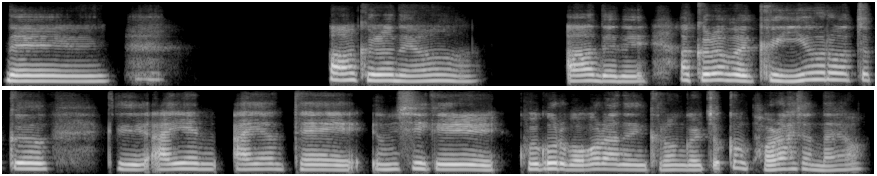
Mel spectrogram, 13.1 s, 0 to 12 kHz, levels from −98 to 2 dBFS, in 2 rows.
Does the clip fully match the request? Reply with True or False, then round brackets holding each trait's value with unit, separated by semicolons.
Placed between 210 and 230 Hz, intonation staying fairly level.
True (215 Hz; 2.3 semitones)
